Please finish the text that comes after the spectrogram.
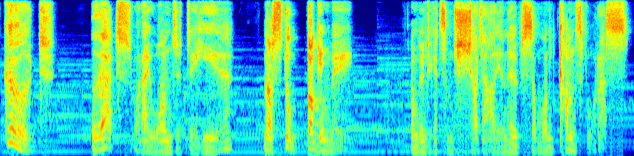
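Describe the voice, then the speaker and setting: Man playing menacing captor, audio thriller, low slow voice, taunting, cold, music underneath. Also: lively intonation, bright, forceful tone, heavily acted. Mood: gruff, dismissive. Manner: threatening, taunting. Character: sinister, menacing male stalker, cold and controlling captor. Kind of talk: audio thriller drama acting.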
